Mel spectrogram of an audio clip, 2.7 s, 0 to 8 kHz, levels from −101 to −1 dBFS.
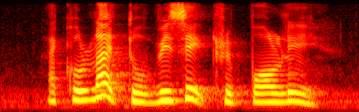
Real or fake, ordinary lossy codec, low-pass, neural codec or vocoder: real; none; 7.2 kHz; none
